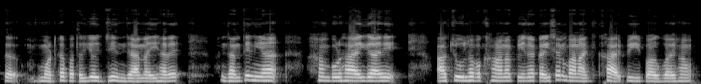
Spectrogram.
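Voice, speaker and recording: A man's voice: on the high side, little pitch movement, moderate pace, a little mellow, close to an everyday voice. A man voicing a grumbling elderly father-in-law in a rural cartoon comedy, pleading in an Awadhi accent. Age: older.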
